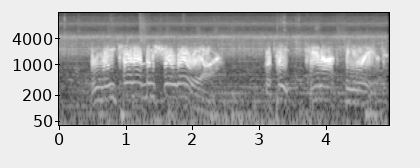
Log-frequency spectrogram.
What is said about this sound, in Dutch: Er volgen een paar momenten van stilte en het enige geluid dat ze horen is statische ruis uit de radio.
